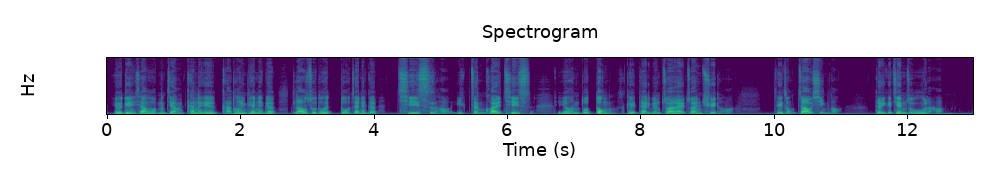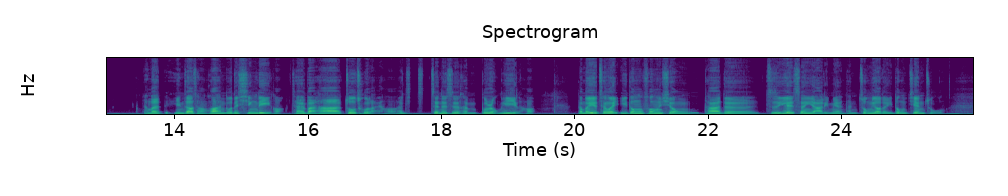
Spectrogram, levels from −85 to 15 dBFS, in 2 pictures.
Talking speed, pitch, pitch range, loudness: 260 characters per minute, 115 Hz, 95-140 Hz, -24 LUFS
